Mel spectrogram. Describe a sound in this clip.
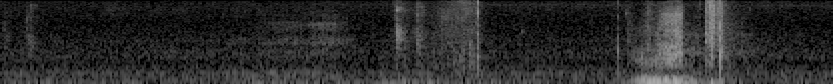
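A book snaps shut.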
